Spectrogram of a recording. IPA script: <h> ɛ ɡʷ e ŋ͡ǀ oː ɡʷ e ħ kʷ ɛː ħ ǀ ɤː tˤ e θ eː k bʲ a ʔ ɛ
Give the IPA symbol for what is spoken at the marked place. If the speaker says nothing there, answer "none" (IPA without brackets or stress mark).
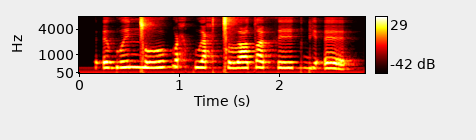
ʔ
